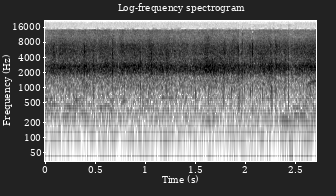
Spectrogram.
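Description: Steady rain patters across an open disc golf course in La Mirada during a tournament round, a constant hiss with soft low rumble of wind, faint and continuous throughout.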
